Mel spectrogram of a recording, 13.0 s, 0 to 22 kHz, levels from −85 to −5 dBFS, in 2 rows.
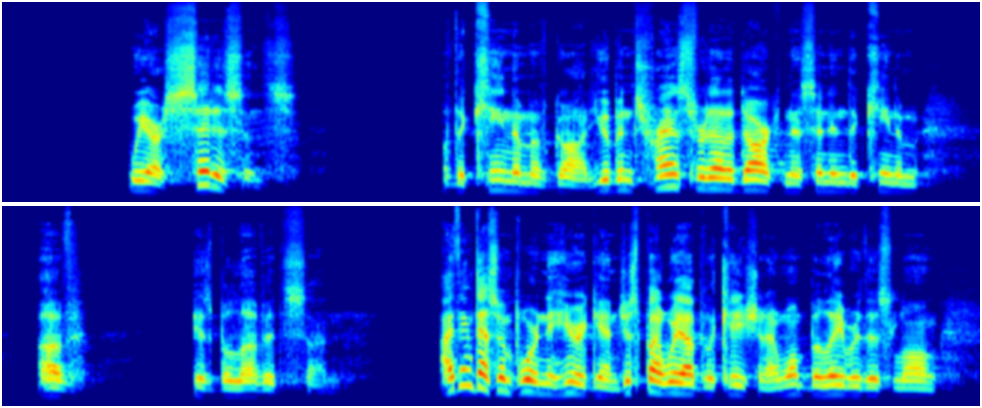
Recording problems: thin; very; fading below 350 Hz

